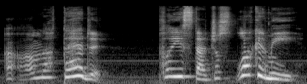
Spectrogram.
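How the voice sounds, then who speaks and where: A woman's voice: high-pitched, big pitch swings, unhurried, darkish tone. A woman voicing a timid, anxious young man in a game roleplay, speaking hesitantly with stammers. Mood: pleading. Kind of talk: amateur game roleplay acting.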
